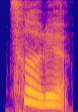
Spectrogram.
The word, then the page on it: 策略: cè llüè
